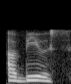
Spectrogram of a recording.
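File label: "abuse", English; noun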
